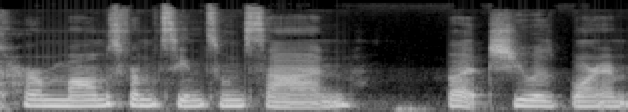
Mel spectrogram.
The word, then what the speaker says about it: Tzintzuntzan: And I love this name, Tsintsunsan. – Yeah. And it rolls off the tongue. – It really does. And we should put it in our notes too, because it's spelled like Tzintzuntzan.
